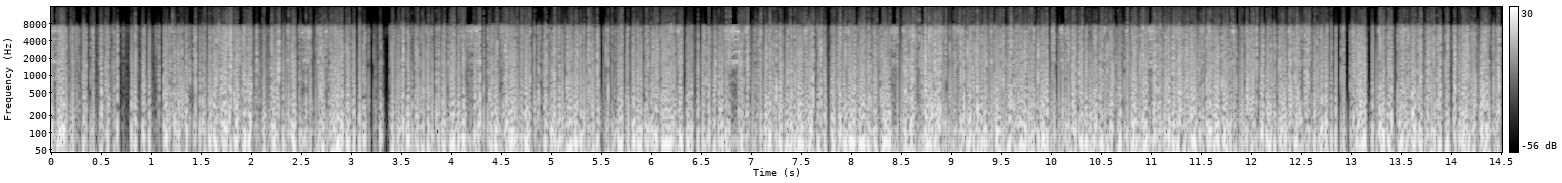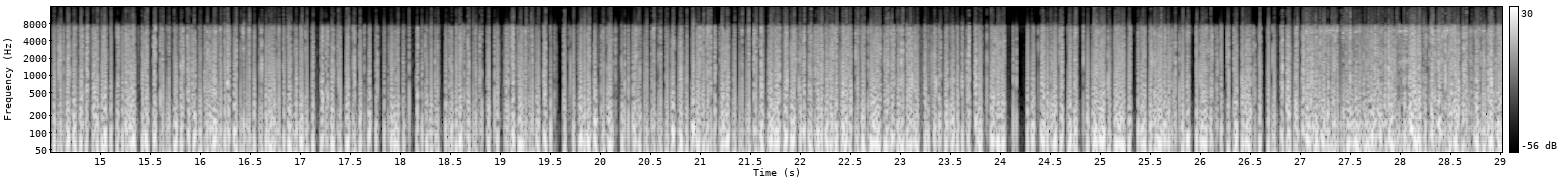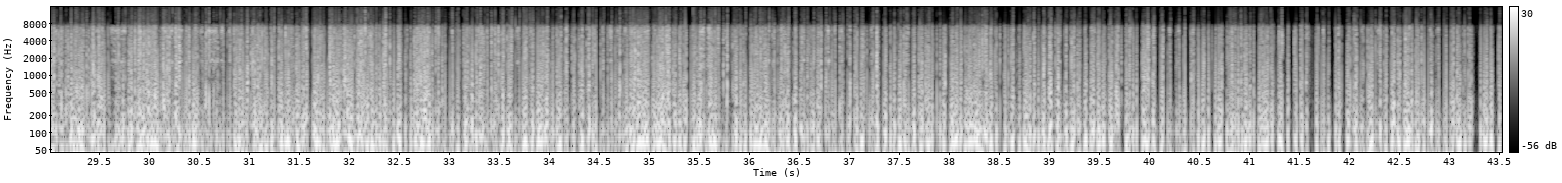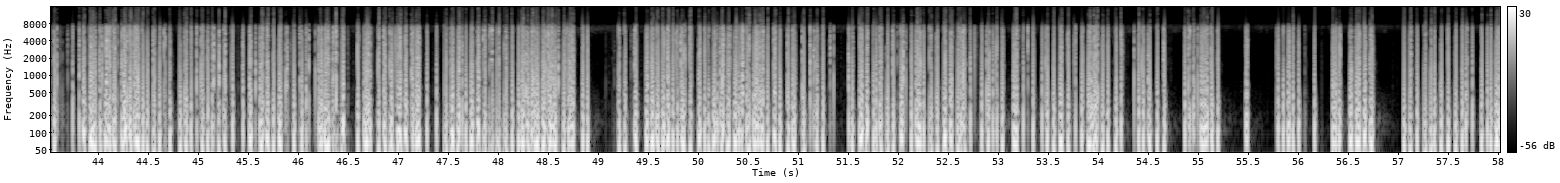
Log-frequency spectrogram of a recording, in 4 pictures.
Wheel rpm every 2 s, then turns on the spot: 230, 230, 230, 230, 230, 230, 210, 200, 200, 230, 230, 230, 220, 240, 230, 230, 230, 220, 220, 230, 230, 230, 210, 190, 210, 230, 230, 230, 230.
none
